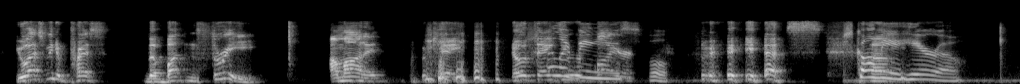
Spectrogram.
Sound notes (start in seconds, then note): 7.0 laugh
